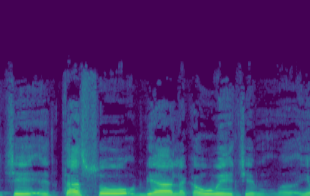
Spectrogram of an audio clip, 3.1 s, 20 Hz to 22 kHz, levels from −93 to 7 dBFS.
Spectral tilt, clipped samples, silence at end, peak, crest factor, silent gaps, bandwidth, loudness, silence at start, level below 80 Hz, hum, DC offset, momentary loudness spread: -7 dB/octave; under 0.1%; 0 s; -4 dBFS; 16 dB; none; 14 kHz; -21 LUFS; 0.1 s; -66 dBFS; none; under 0.1%; 12 LU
